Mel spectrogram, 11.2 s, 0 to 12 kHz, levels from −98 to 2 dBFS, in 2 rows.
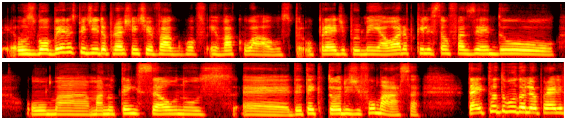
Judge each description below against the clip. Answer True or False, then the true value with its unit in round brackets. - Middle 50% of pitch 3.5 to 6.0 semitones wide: False (3.0 semitones)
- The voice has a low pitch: False (185 Hz)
